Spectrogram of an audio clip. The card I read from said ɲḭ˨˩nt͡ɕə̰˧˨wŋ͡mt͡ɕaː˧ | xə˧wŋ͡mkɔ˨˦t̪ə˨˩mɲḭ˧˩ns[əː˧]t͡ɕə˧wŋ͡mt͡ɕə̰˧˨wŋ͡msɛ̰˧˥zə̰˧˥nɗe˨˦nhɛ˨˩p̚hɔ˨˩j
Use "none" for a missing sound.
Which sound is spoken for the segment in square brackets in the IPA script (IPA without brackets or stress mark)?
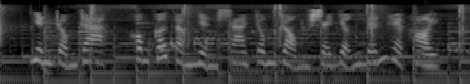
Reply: aː˧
